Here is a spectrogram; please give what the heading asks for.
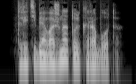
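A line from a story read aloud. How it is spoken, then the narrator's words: Sighing. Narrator (Russian): вздохнула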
